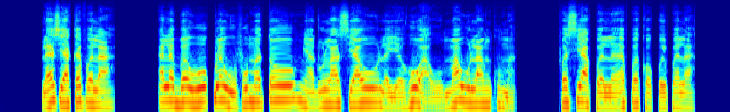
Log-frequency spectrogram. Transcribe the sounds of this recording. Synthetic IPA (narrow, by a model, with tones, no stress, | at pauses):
lɛ˨e˦si˨a˨t̪ɛ˦ɸɛ˦la˦ | ɛ˦lɛ˦bɛ˦wo˨wo˦k͡plɛ˦wo˨ɸo˦mɛ̃˨t̪ɔ˦wo˦mĩ˨a˨ɖu˦lã˦si˨a˨wo˦lɛ˨je˨ɦo˦wa̰˨wo̰˨mã˦wu˦la˦ŋ̩˦ku˦mɛ̰̃˨ | ɸɛ˦si˦a˨ɸɛ˨lɛ˨ɛ˦ɸɛ˦kɔ˨kɔ˨ɛ˨ɸɛ˦la˦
